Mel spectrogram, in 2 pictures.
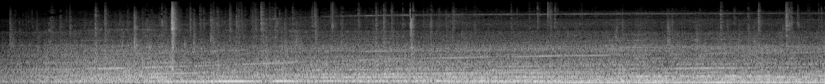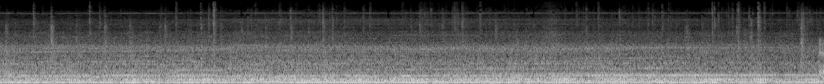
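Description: A Massey Ferguson tractor rolls down a gravel road at speed carrying a bale, a loud steady engine drone with crunching gravel and rattle, no talk.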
